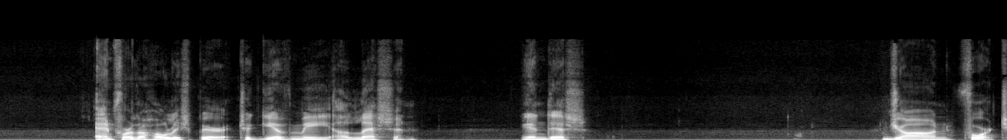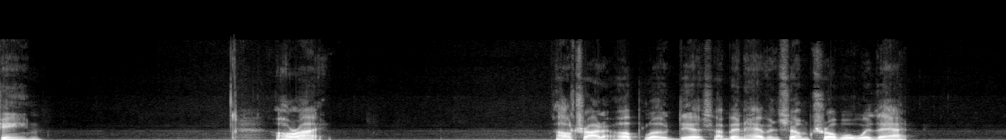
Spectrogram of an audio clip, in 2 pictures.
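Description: An elderly man reads aloud slowly and calmly, close by, with pauses between phrases.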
